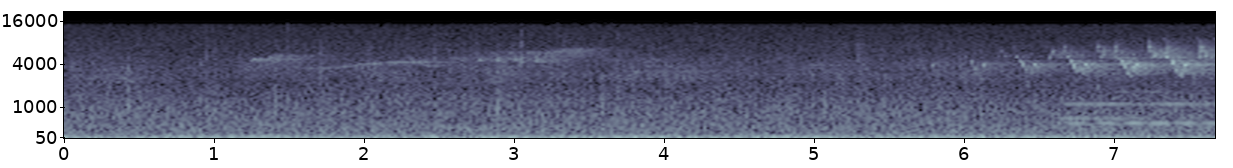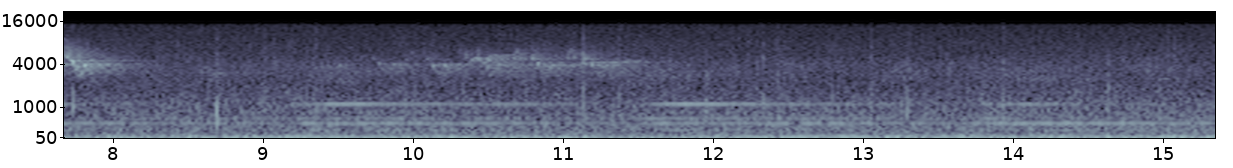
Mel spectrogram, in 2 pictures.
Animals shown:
Eastern Wood-Pewee (Contopus virens), Ovenbird (Seiurus aurocapilla), Black-throated Blue Warbler (Setophaga caerulescens)

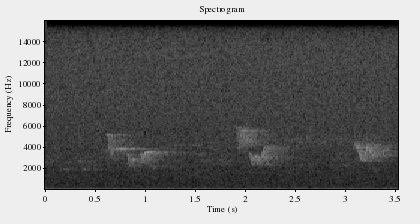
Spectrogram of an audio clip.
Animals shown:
Red-eyed Vireo (Vireo olivaceus), American Robin (Turdus migratorius)

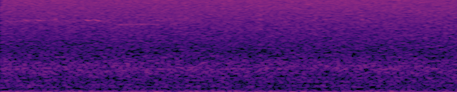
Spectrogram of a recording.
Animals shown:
Black-throated Green Warbler (Setophaga virens)

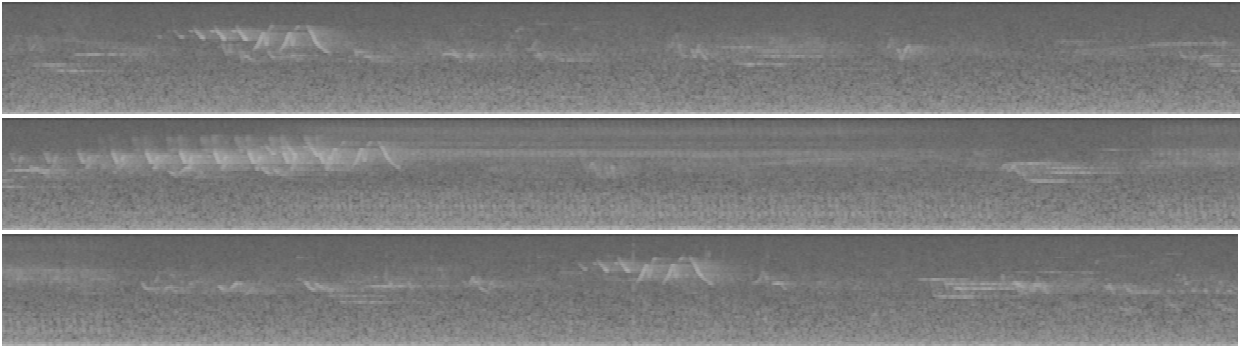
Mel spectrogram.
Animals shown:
Red-eyed Vireo (Vireo olivaceus), Golden-crowned Kinglet (Regulus satrapa), Eastern Wood-Pewee (Contopus virens), American Robin (Turdus migratorius), Ovenbird (Seiurus aurocapilla), Chestnut-sided Warbler (Setophaga pensylvanica), Wood Thrush (Hylocichla mustelina), Red Squirrel (Tamiasciurus hudsonicus)

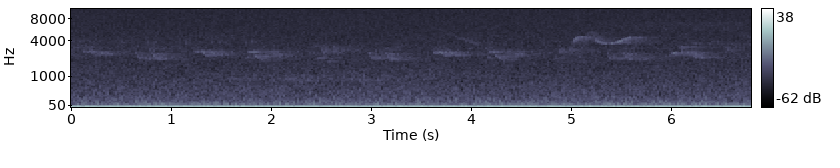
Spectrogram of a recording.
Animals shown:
Eastern Wood-Pewee (Contopus virens), American Robin (Turdus migratorius)

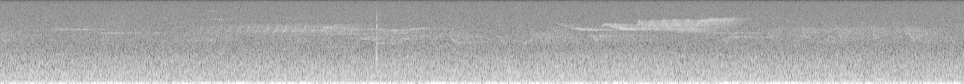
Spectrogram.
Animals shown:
Scarlet Tanager (Piranga olivacea), Ovenbird (Seiurus aurocapilla), Eastern Wood-Pewee (Contopus virens), Black-capped Chickadee (Poecile atricapillus), Pine Warbler (Setophaga pinus), Black-throated Blue Warbler (Setophaga caerulescens)

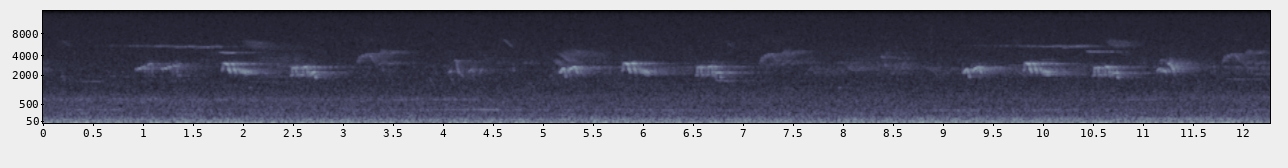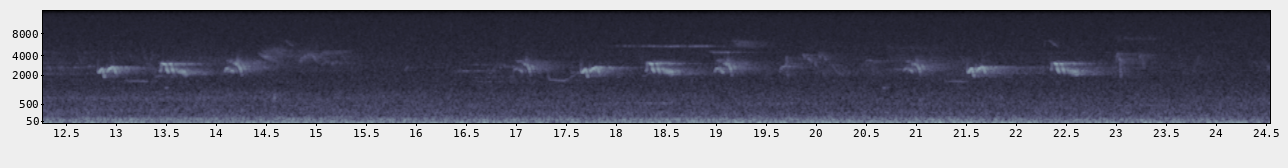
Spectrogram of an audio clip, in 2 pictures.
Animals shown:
Black-throated Green Warbler (Setophaga virens), Red-winged Blackbird (Agelaius phoeniceus), American Robin (Turdus migratorius), Wood Thrush (Hylocichla mustelina)

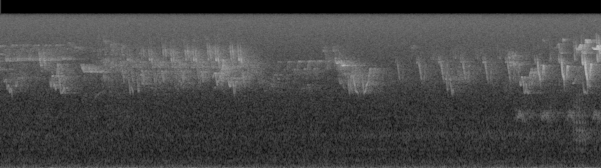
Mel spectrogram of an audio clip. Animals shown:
Winter Wren (Troglodytes hiemalis), American Crow (Corvus brachyrhynchos), Black-and-white Warbler (Mniotilta varia), Red-eyed Vireo (Vireo olivaceus), Ovenbird (Seiurus aurocapilla), Yellow Warbler (Setophaga petechia)

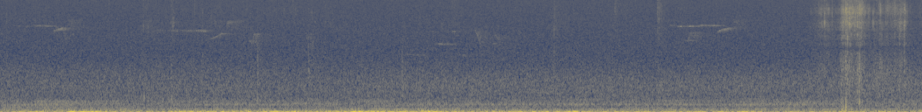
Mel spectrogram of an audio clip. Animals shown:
Blue-headed Vireo (Vireo solitarius), Hermit Thrush (Catharus guttatus), Black-throated Green Warbler (Setophaga virens)

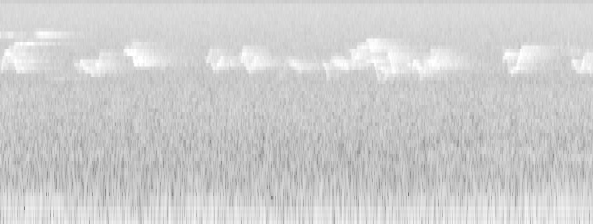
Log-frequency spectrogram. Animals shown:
Black-throated Green Warbler (Setophaga virens), Scarlet Tanager (Piranga olivacea), Red-eyed Vireo (Vireo olivaceus)

